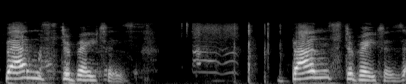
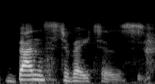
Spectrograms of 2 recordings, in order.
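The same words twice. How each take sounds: First: Bansterbaters in a light British accent, drawn out. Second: Slow, low, posh-sounding British Bansterbaters; British accent. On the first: Shown as a demonstration. Asked to say it again, light British Bansterbaters. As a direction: repeat Bansterbaters with a British lilt. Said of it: "Say it again". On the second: Retold or imitated. Practising the accent, slow low British Bansterbaters. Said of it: "I would be going".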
